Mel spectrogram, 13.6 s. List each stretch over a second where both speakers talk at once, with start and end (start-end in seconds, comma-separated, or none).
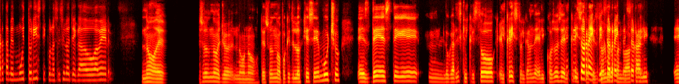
11.3-12.9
